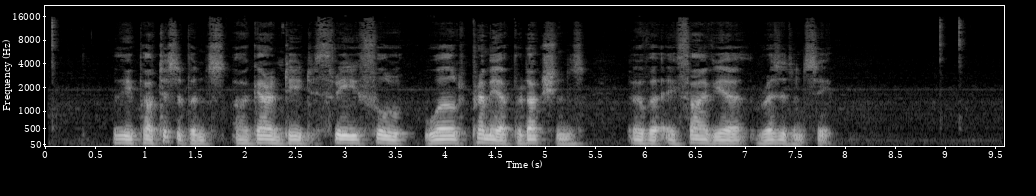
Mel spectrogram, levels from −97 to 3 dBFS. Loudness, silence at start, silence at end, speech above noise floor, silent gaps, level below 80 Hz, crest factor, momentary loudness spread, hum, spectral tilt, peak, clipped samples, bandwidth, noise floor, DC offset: -26 LUFS; 0.7 s; 1.75 s; 44 dB; none; -54 dBFS; 18 dB; 12 LU; none; -7.5 dB/octave; -10 dBFS; under 0.1%; 14.5 kHz; -70 dBFS; under 0.1%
